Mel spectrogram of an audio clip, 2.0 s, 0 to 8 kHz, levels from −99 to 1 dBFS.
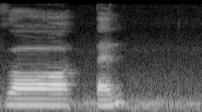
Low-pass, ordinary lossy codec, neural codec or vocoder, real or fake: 7.2 kHz; none; none; real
